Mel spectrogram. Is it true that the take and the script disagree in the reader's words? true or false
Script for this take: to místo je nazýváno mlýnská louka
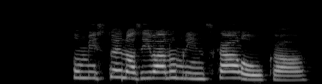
false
